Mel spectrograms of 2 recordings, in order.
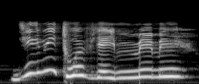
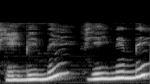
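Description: First: High, exasperated demand. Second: Musing repeat with a rising lilt; amused echo. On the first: Chaperon noir demanding grandmother's support, exasperated. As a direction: snap it out pitched way up. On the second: Grandmother echoing the girl's insult, amused lilt. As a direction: try the name out, as if tickled. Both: A narrator's reading.

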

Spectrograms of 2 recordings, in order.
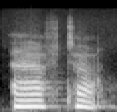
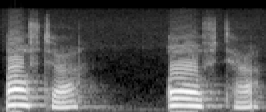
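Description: First: "After" with a front A; American after. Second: "After" with a long back A; long rounded back vowel starting "After"; British after. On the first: Teacher showing American form, front A in "After". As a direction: open front vowel at the start of "After". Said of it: "أمريكي". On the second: Teacher showing British form, back A in "After". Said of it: "بريطاني". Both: Shown as a demonstration.

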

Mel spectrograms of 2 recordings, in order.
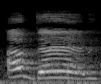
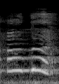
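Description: First: Said in the usual way. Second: Much higher and louder, squealed through laughter; laughing squeal. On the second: Real, not acted. Streamer reacting to a joke comment, squealing with laughter. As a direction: shriek it, dying of laughter.

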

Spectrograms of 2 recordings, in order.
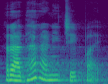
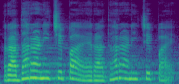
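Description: First: Said in the usual way. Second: Higher and louder desperate call. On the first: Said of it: "तो म्हणाला". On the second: A narrator's reading. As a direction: cry out for her across the temple. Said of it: "जोरजोरात हाक मारू लागला".

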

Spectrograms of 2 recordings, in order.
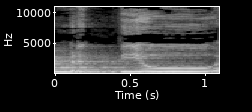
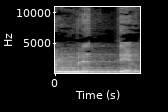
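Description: First: "मृत्यु" drawn out as mrit-ti-yoo; wrong long ending. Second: "मृत्यु" compact as mrit-yu; correct short ending. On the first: Teacher shows how not to say it, "मृत्यु" stretched to mrit-tiyoo. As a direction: say "मृत्यु" slowly with a long final oo. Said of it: "ऐसे तो नहीं बोलते". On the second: Teacher shows how we say it, "मृत्यु" short as mrit-yu. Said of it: "क्या बोलते हैं?". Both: Shown as a demonstration.

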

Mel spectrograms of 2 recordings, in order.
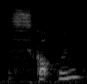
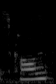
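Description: First: Put-on shitty Scottish accent. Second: Said in the usual way. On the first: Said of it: "my shitty attempt at a Scotland". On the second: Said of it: "That was my shitty attempt".

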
